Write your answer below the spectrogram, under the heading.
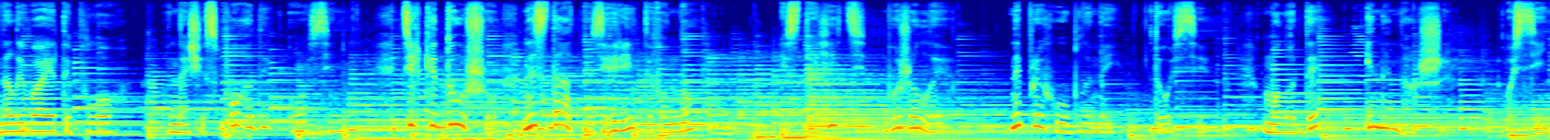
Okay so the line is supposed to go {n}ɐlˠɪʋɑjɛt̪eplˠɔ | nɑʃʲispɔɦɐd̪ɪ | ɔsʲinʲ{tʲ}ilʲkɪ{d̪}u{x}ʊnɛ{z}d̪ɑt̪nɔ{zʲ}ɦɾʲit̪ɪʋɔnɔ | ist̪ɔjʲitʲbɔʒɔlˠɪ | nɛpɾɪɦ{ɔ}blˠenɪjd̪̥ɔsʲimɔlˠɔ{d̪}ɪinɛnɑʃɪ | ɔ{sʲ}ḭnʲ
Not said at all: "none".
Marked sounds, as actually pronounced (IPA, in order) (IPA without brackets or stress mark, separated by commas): n, tʲ, d̪, ʃ, z, zʲ, u, d̪, sʲ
